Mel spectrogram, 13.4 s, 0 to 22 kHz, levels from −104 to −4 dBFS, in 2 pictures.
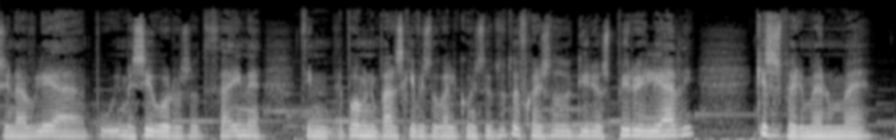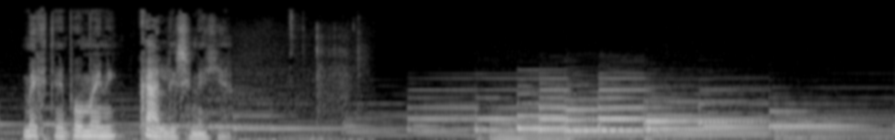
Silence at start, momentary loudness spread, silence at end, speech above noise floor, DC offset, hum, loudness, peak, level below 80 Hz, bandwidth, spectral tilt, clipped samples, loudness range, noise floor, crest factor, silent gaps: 0 s; 20 LU; 0.15 s; 25 dB; under 0.1%; none; -32 LUFS; -14 dBFS; -56 dBFS; 15 kHz; -6.5 dB/octave; under 0.1%; 9 LU; -55 dBFS; 18 dB; none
